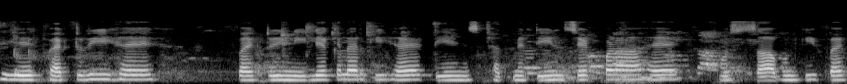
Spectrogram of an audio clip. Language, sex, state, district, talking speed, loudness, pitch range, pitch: Hindi, female, Uttar Pradesh, Hamirpur, 140 wpm, -15 LUFS, 200-225 Hz, 215 Hz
